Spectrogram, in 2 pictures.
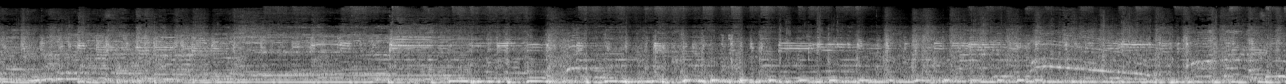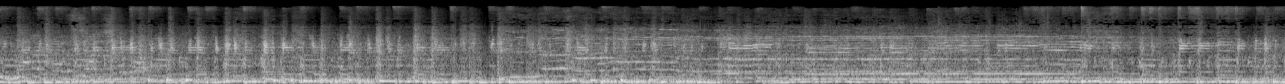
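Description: Live band playing: electric guitars over a steady bass line and beat, with voices singing.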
